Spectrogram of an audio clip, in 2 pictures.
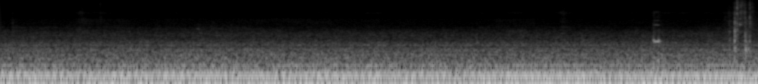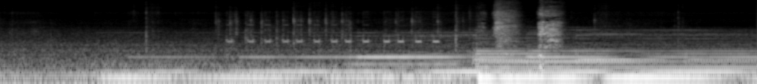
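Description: A steady low rumble in a car cabin. About eight and a half seconds in, music with long, deep sustained notes starts playing through the car's speakers from a demo video on the Android head unit, growing louder near the end, with a few sharp clicks.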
